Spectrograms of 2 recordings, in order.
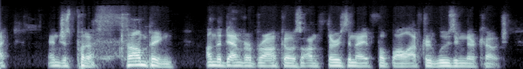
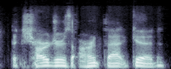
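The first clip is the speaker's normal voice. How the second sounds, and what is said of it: Whispered line. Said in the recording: “That's why I had to whisper it.”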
